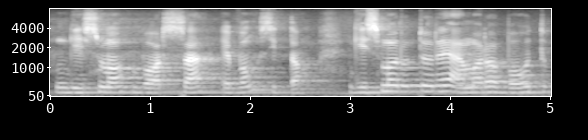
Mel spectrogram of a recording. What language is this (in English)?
Odia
